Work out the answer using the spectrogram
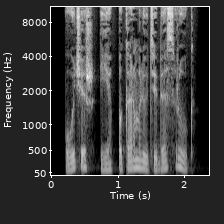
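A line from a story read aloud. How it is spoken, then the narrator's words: Quiet offer. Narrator (Russian): Предлагаю тихо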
